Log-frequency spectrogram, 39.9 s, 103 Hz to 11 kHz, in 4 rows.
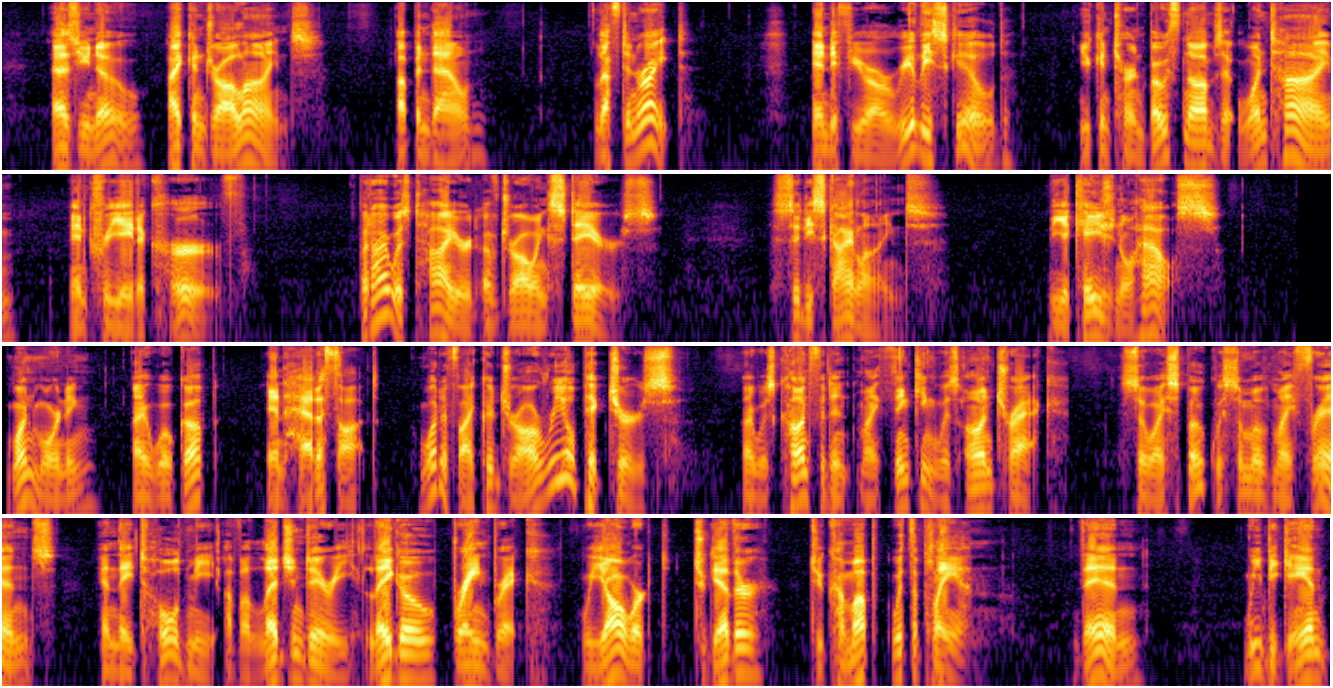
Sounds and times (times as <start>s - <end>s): Speech: 0.4s - 2.4s, 3.0s - 3.7s, 4.4s - 5.2s, 6.1s - 11.9s, 12.6s - 14.9s, 15.7s - 17.1s, 17.8s - 19.2s, 20.0s - 38.5s, 39.2s - 39.8s.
